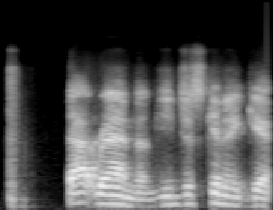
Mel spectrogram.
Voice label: voice message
